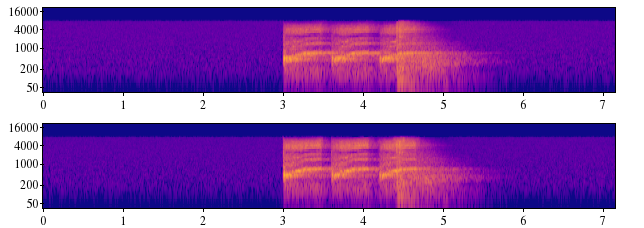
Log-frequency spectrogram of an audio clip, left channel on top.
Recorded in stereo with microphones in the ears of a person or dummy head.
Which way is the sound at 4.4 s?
25° right (ahead or behind).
